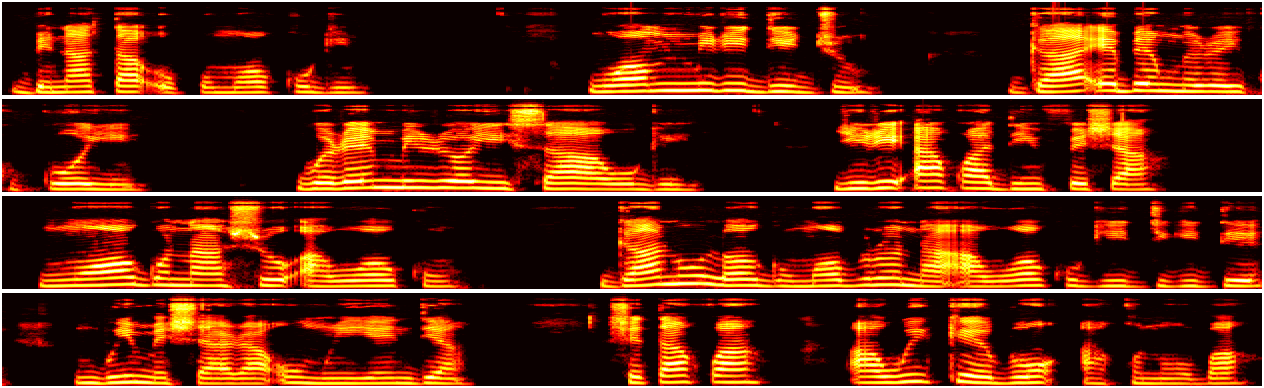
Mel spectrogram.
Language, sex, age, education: Igbo, female, 15-29, tertiary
